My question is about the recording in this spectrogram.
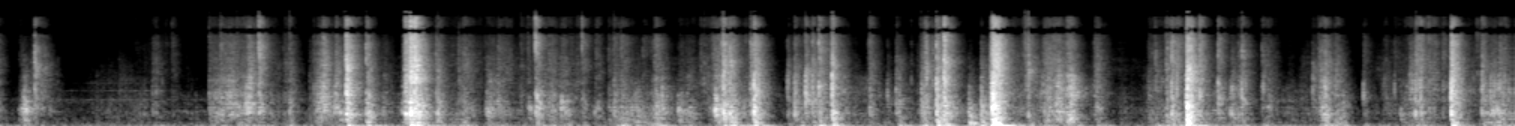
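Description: Vinyl wrap film being handled, stretched and pressed onto a car body by hand: irregular rustles and sharp crackles, a few much louder than the rest, after a quiet first couple of seconds.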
